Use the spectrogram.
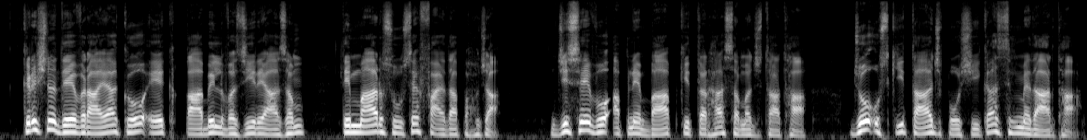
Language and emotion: Urdu, neutral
